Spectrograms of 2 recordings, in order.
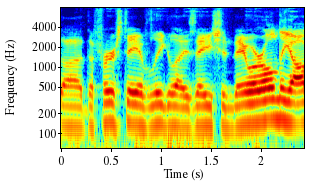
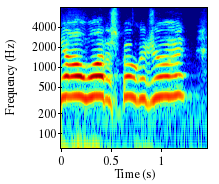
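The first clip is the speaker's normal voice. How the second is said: put-on cartoon stoner voice, higher. Doing a South Park impression for the others: Towelie voice. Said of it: "I was going for Towelie".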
